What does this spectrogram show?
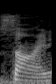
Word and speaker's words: sin: represented as s i n a and it's pronounced sine even though you don't doesn't have the e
